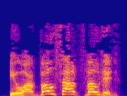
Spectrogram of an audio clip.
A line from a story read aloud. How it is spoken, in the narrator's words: Harper cried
